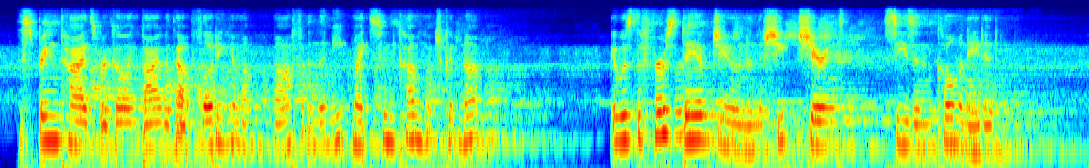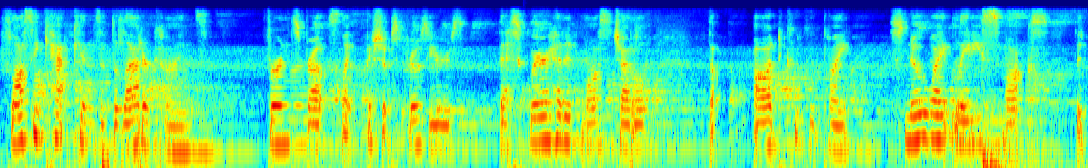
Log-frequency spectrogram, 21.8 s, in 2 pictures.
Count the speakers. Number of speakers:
1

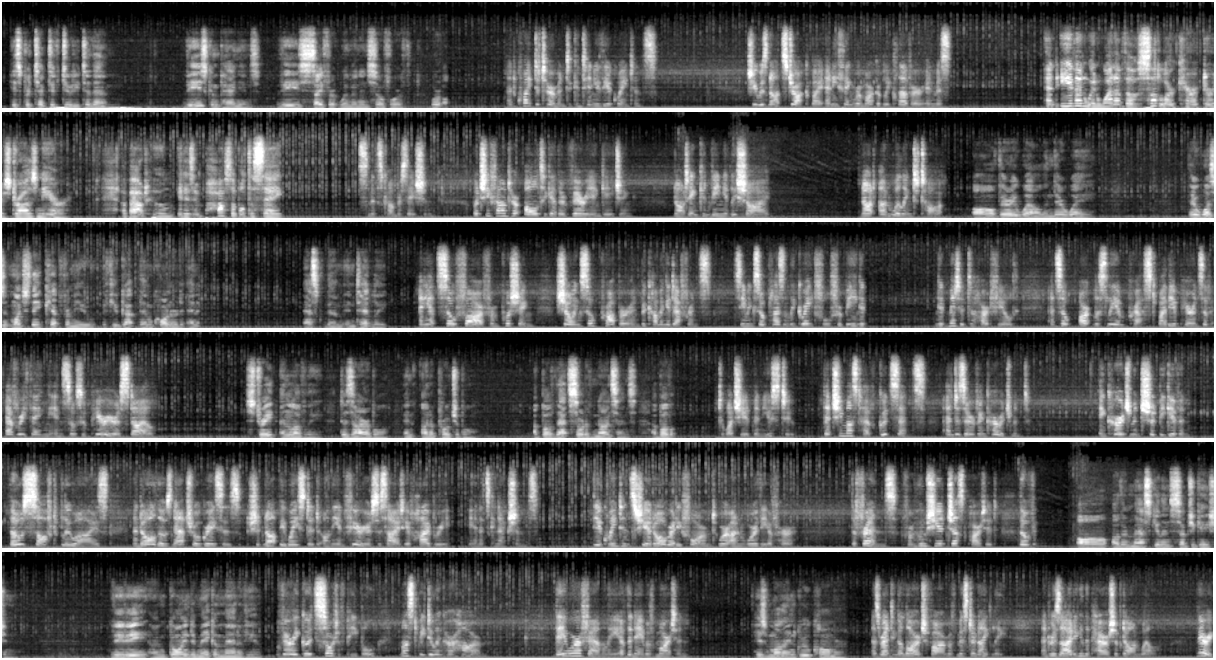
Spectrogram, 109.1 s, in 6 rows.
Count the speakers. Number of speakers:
3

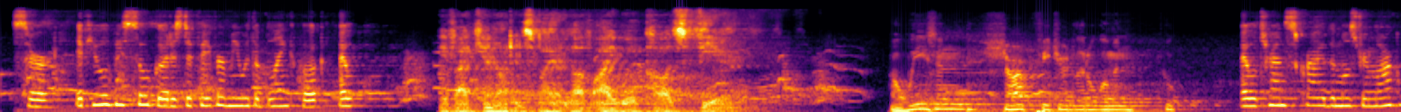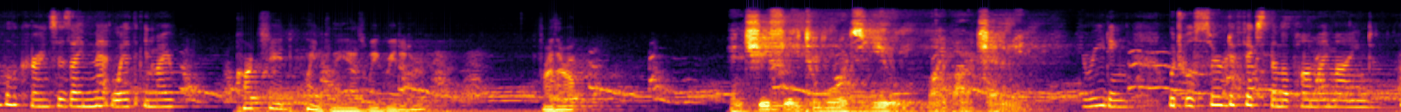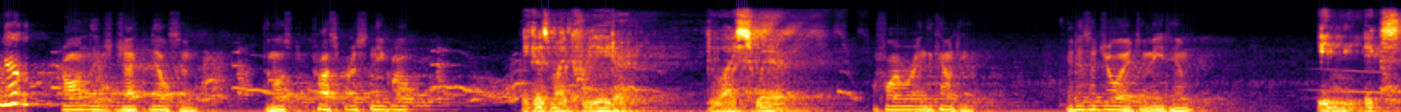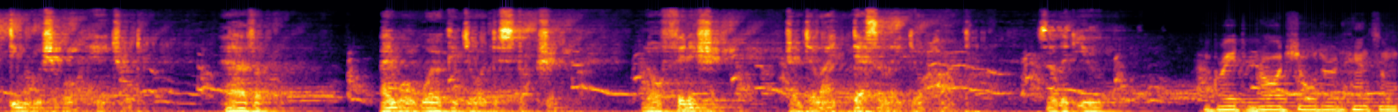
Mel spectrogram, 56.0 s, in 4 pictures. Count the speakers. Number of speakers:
3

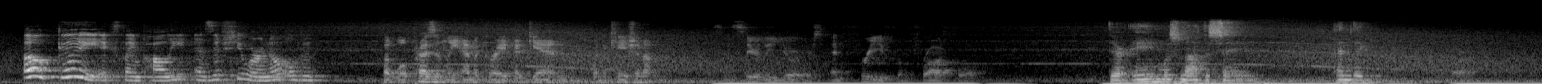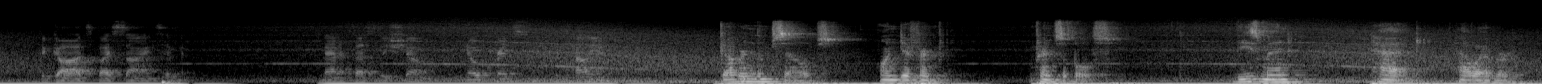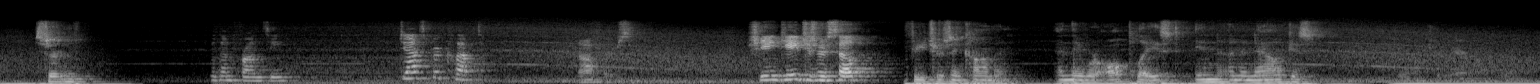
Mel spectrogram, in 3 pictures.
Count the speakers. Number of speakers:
4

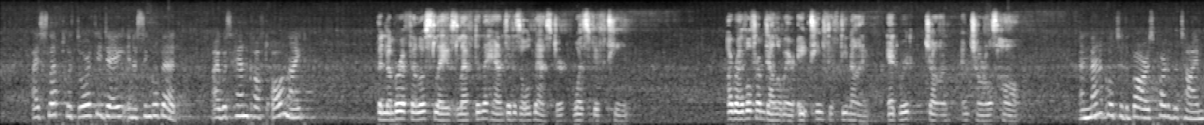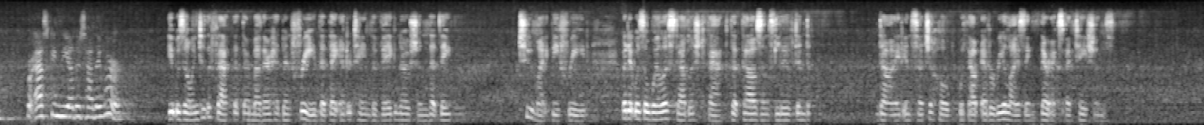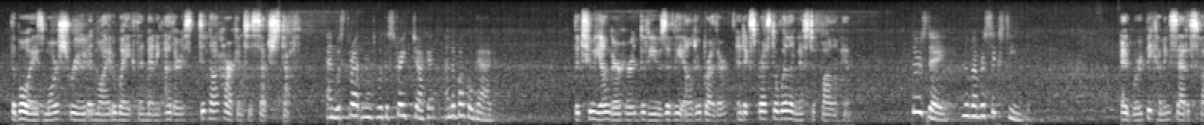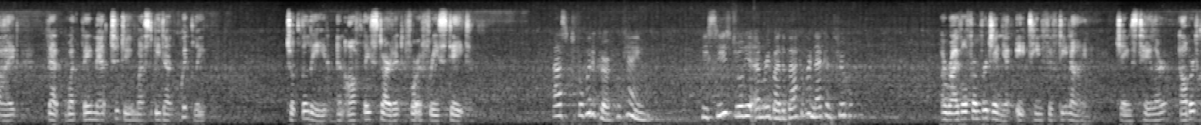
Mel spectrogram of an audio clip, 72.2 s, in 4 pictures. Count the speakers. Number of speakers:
2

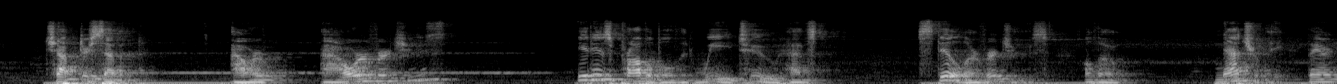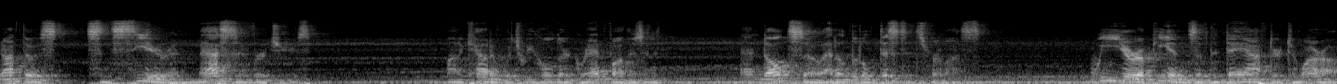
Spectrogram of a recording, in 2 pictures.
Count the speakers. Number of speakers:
1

